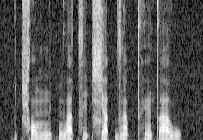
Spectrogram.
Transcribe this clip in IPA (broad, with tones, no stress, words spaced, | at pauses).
t͡ɕʰɔ˨˩mn̪i˨k̚n̪wa˨˩t͡si˨ʔ ɕa˦t̚d͡zã˦p̚ t̪ʰẽ˨˩ t̪a˥˧w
